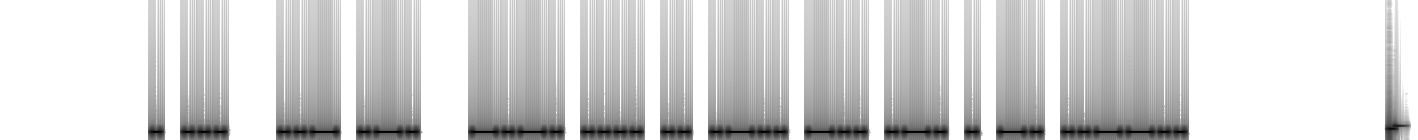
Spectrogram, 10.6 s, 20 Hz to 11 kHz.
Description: Morse code, heard as a keyed tone, about 20 wpm, 700 Hz. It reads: ES UR CHILDREN?
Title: Sentences from Top 300 Words and Abbreviations 20wpm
